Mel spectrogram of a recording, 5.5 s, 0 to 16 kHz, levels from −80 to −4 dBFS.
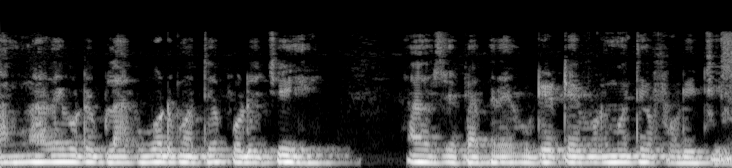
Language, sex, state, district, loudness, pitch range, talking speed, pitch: Odia, male, Odisha, Malkangiri, -14 LUFS, 130-135 Hz, 140 wpm, 130 Hz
